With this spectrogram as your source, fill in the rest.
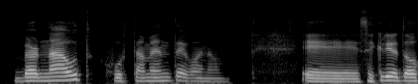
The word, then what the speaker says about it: burnout: dudas y Qué es digamos que bueno se pronuncia burnout justamente bueno se escribe todo junto obviamente y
